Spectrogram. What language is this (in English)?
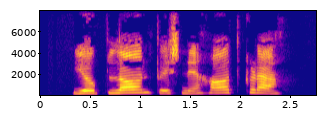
Pashto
